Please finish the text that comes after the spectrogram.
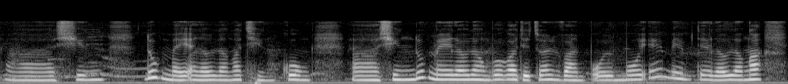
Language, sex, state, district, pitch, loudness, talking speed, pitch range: Mizo, female, Mizoram, Aizawl, 215 Hz, -15 LUFS, 180 wpm, 200-225 Hz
